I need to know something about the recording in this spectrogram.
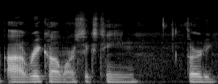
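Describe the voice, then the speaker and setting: A man presenting his hobby collection in a casual, unscripted way, halting and often correcting himself as he goes. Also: medium pitch, monotone, vocal fry, pushed and bright. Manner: halting, offhand, self-correcting. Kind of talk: casual unscripted show-and-tell.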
